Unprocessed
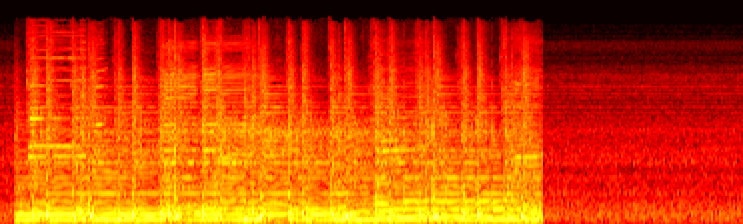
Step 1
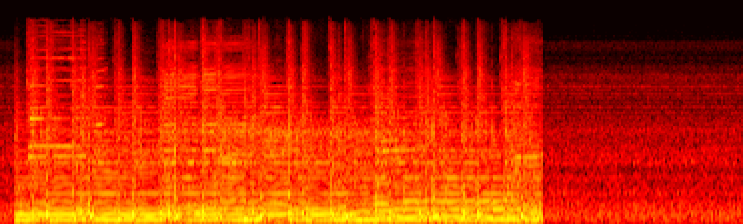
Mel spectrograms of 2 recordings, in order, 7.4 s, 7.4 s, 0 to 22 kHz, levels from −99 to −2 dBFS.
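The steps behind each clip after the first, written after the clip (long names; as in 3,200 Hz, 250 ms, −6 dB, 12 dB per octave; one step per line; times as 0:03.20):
downward compressor 3 to 1, threshold −22 dBFS, peak gain reduction 6 dB
level −5 dB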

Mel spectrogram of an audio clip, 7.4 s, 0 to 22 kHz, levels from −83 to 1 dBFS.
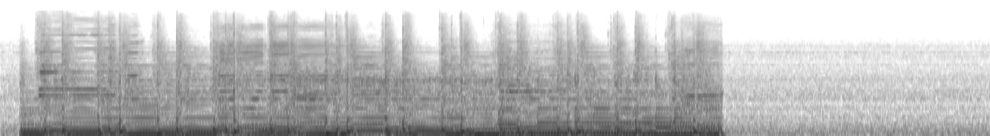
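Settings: parametric band 80 Hz +7.5 dB 0.84 octaves
level +3.5 dB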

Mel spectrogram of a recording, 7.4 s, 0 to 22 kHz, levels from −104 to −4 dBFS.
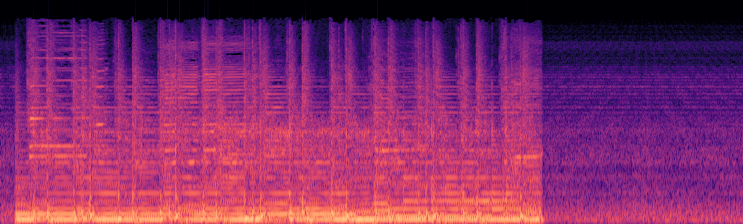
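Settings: phase shifter 0.31 Hz, delay 2.2 ms, feedback 20%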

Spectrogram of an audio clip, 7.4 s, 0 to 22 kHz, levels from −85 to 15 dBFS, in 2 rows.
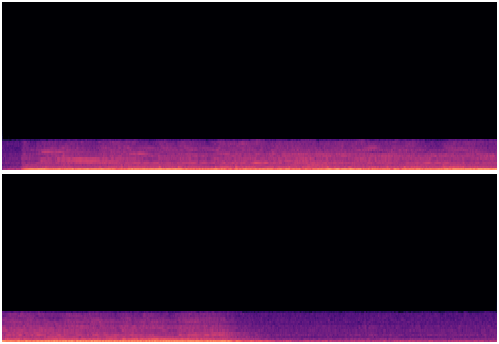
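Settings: linear delta modulator 32 kbit/s, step −42 dBFS
linear-phase brick-wall low-pass 4,000 Hz
rectangular room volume 3,400 cubic metres, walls furnished, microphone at 5.2 metres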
